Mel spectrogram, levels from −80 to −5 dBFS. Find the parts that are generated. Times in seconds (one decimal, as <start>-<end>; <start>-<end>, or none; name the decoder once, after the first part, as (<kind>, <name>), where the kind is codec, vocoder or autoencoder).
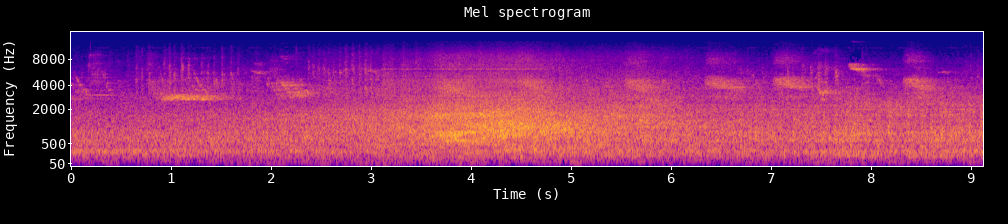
3.1-4.7 (autoencoder, DAC-VAE)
